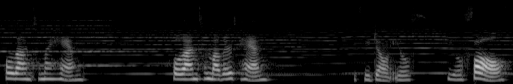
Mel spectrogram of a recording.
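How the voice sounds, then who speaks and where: A woman playing a frightened, protective mother in a melodramatic radio drama, pleading haltingly and in anguish. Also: on the high side, faint music behind, lightly acted. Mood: frantic, pleading. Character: frightened, protective mother crying out in troubled sleep. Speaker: voice actor.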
